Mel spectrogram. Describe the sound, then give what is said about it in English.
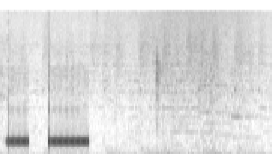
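A telephone number being dialed produces two touch-tone beeps, a short one then a longer one, followed by quiet, low line noise. “Let's dial her up.”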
